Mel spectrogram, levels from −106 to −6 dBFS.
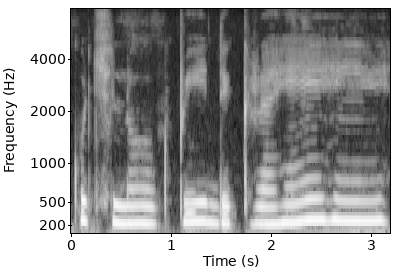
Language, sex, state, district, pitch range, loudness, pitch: Hindi, female, Madhya Pradesh, Bhopal, 220-260 Hz, -14 LUFS, 230 Hz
